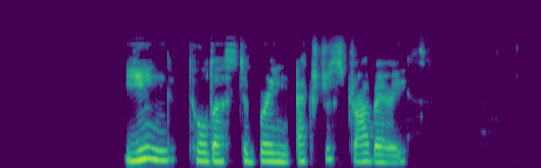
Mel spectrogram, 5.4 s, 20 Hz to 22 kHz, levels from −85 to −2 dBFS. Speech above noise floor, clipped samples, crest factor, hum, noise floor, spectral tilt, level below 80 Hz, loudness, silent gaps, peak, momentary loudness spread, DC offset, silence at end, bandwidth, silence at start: 67 dB; under 0.1%; 20 dB; none; -89 dBFS; -4.5 dB/octave; -64 dBFS; -22 LUFS; none; -4 dBFS; 14 LU; under 0.1%; 1.15 s; 9 kHz; 1.25 s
